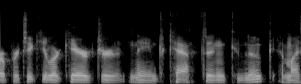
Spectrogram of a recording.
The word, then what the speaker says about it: Canuck: is just fine but up here they'll say kanuck kanuck okay all right all right emphasis on the second syllable gotcha gotcha schw syllable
